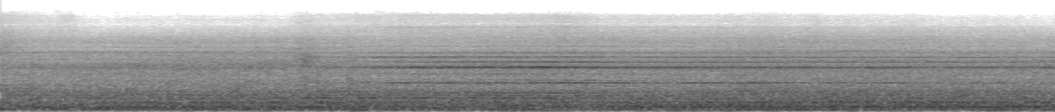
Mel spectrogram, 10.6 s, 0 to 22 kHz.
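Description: LNER Class 801 Azuma electric multiple unit, two sets coupled, running past with a steady rumble of wheels on rail. From about three seconds in, a steady high whine from the traction equipment joins it.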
